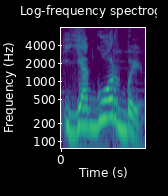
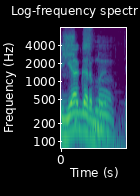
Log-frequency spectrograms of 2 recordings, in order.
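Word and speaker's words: Ягорба: района, расположен при впадении реки Ягорбы в реку Шексну. – А вам сейчас поправят, скажут Ягорбы.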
